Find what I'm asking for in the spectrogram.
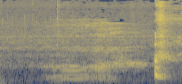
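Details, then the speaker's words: Adult man's loud snoring during sleep, captured by a sleep-tracker phone app: a single buzzing, tonal inward snore about one second long, ending in his typical sharp, sucking catch of breath. "can tell because the breathing at the end, he does like this suction thing when he snores."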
